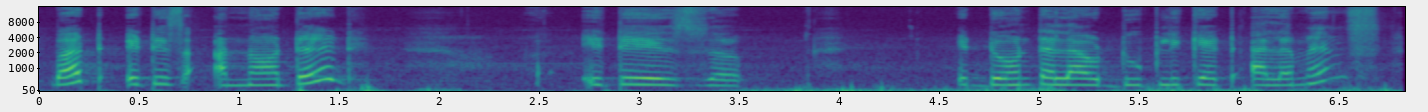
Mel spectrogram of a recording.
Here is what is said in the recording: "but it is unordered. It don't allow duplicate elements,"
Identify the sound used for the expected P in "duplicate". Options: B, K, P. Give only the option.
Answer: P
